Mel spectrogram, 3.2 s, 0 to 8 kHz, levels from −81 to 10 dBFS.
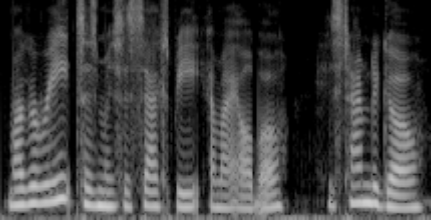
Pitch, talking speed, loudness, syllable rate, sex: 205 Hz, 220 wpm, -16 LUFS, 6.0 syllables/s, female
